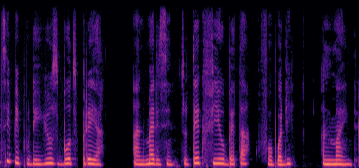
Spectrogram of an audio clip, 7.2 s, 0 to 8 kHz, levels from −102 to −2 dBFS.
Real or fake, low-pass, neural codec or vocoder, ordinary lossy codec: real; none; none; none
